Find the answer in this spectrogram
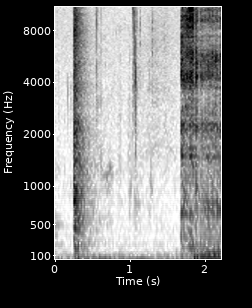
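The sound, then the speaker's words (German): Mouth noises, with a sharp smack or crunch, a few softer wet clicks, then a longer burst of noisy chewing or munching. Nobody speaks. “Ja, wir überbrücken ja, ja. die Stille mit äh, Schmatzen.”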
